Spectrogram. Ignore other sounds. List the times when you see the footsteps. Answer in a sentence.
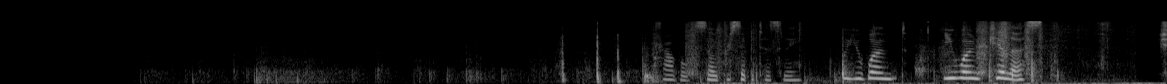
You can hear the footsteps from 5.5 to 11.2 s.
